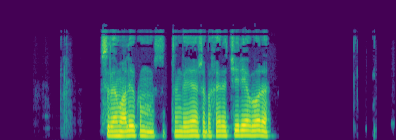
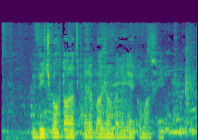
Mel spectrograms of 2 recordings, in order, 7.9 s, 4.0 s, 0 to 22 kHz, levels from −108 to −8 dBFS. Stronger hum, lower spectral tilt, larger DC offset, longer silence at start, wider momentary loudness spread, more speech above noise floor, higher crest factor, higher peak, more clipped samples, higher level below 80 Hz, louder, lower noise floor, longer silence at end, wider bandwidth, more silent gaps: neither; about the same, -6.5 dB/octave vs -6 dB/octave; neither; first, 2.05 s vs 0.05 s; about the same, 10 LU vs 11 LU; first, 41 dB vs 25 dB; about the same, 16 dB vs 18 dB; about the same, 0 dBFS vs 0 dBFS; neither; second, -60 dBFS vs -32 dBFS; first, -14 LUFS vs -19 LUFS; first, -54 dBFS vs -43 dBFS; first, 2.55 s vs 0 s; second, 9.4 kHz vs 11.5 kHz; first, 3.35-3.43 s vs none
